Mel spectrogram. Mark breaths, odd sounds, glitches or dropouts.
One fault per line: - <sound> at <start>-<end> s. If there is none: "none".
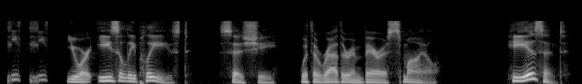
- laugh at 0.1-0.5 s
